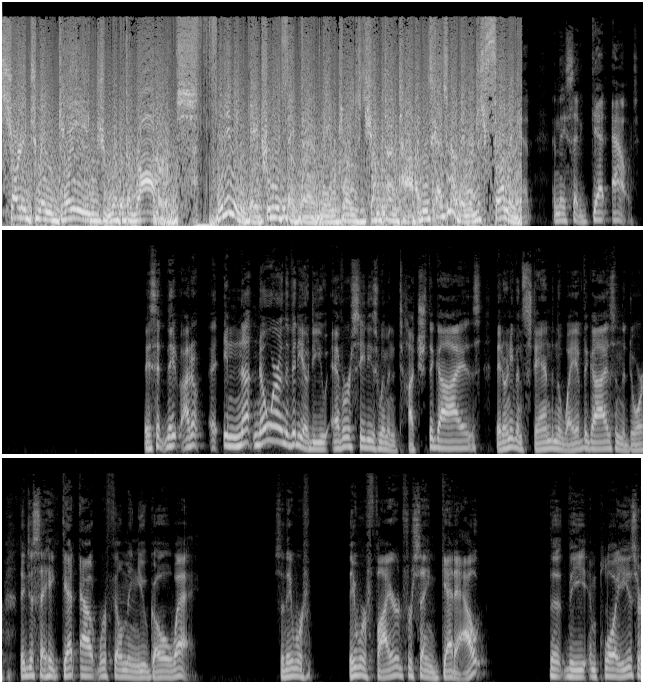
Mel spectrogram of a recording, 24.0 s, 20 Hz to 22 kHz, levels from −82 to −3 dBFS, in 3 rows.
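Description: From 0.0 to 6.49 s the speech sounds like float read as integer, likely 32-bit float samples read as 32-bit integers, giving a near-square, very loud, harsh waveform where background noise matches the speech. Unlike ordinary clipping, quiet passages become just as loud, while pitch remains followable.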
